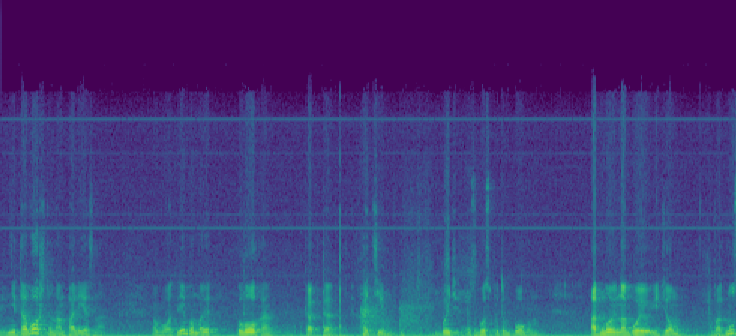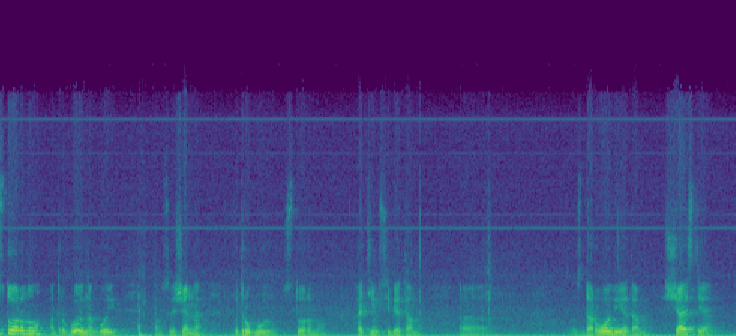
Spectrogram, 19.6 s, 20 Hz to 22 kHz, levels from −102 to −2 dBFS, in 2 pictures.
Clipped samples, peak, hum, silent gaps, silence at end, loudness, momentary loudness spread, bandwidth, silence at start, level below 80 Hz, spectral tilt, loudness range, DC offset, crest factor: under 0.1%; -4 dBFS; none; none; 0 s; -27 LUFS; 19 LU; 16 kHz; 0 s; -42 dBFS; -7 dB/octave; 8 LU; 3%; 22 dB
